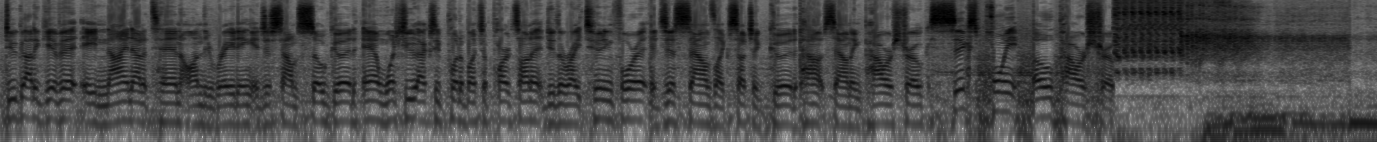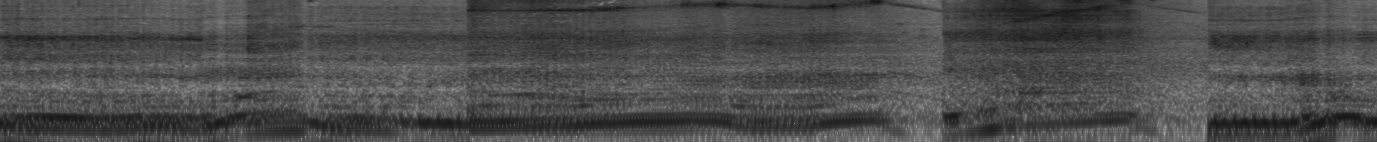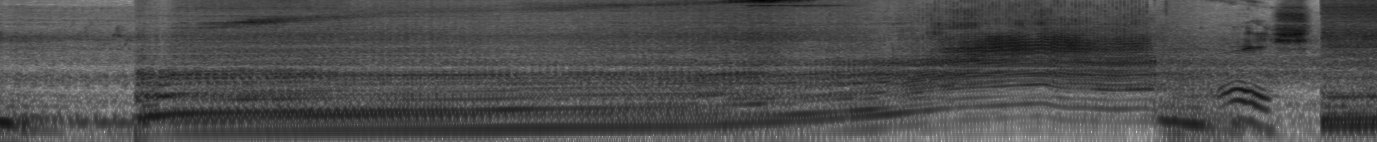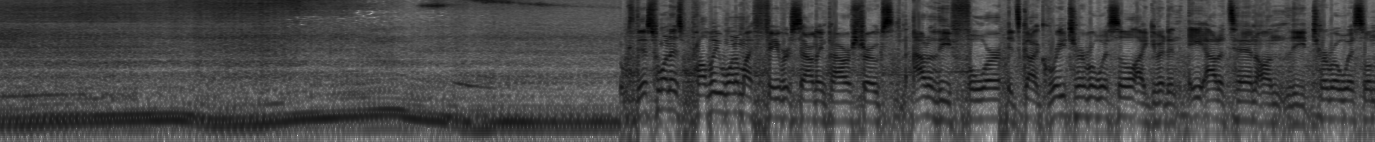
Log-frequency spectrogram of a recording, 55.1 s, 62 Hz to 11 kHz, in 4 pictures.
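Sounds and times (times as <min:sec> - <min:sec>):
diesel engine revving: 0:11.0 - 0:50.6
turbo whistle: 0:29.6 - 0:31.0.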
